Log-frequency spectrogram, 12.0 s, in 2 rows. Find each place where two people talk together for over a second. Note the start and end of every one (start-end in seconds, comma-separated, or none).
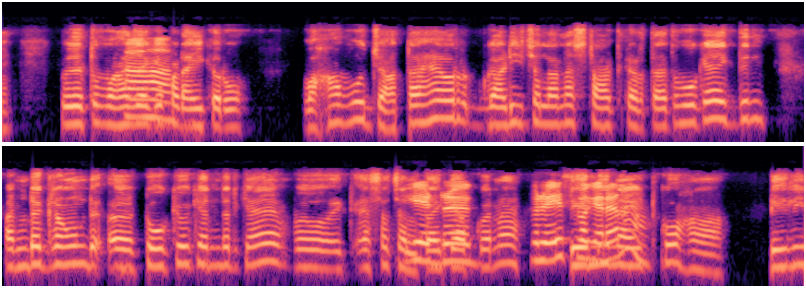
none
